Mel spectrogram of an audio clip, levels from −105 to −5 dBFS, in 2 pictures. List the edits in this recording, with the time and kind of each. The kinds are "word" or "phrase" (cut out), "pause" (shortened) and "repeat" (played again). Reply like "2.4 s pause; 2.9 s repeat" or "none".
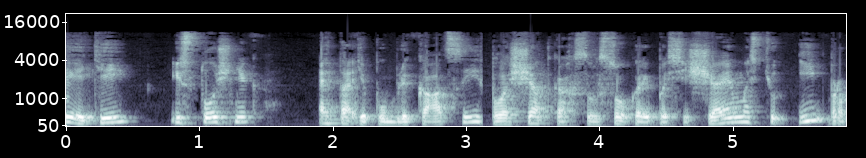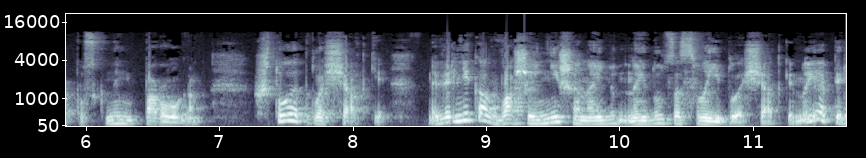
2.2 s word; 3.1 s phrase; 5.7 s word; 7.7 s word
